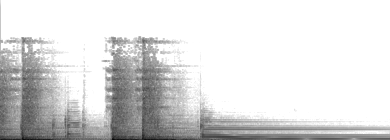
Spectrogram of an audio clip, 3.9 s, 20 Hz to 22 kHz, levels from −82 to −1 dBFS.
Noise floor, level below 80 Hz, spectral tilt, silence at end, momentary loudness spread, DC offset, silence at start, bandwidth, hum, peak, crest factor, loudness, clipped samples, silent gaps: -36 dBFS; -22 dBFS; -5.5 dB/octave; 0 s; 22 LU; under 0.1%; 0 s; 16.5 kHz; none; 0 dBFS; 16 dB; -15 LUFS; under 0.1%; none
